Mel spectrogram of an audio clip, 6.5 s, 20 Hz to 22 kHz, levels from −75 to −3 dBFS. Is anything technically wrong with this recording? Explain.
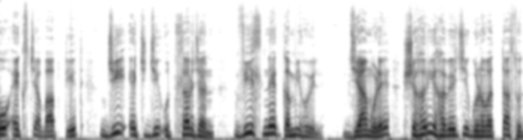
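Yes. The speech suddenly drops in level by about 6 dB from 0.40 to 0.87 s and again from 3.69 to 4.09 s, then returns. This is likely one channel drops out: one stereo side goes silent, so the mono sum loses half its shared signal.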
